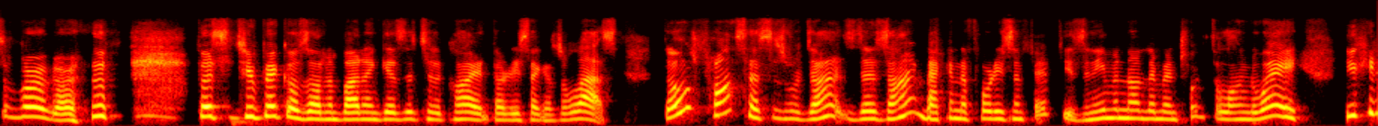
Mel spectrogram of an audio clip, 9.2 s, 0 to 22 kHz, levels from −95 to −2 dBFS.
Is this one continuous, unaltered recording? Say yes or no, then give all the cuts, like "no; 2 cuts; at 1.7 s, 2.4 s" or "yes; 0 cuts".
yes; 0 cuts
